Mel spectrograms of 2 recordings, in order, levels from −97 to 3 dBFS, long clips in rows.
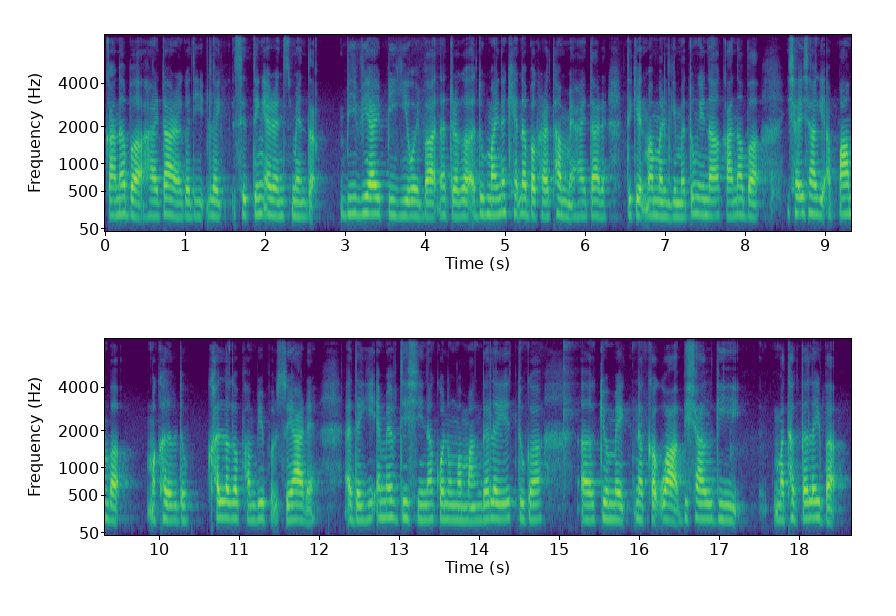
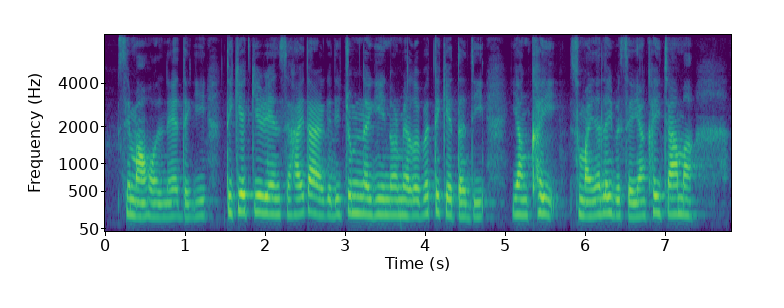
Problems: background sounds at intervals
